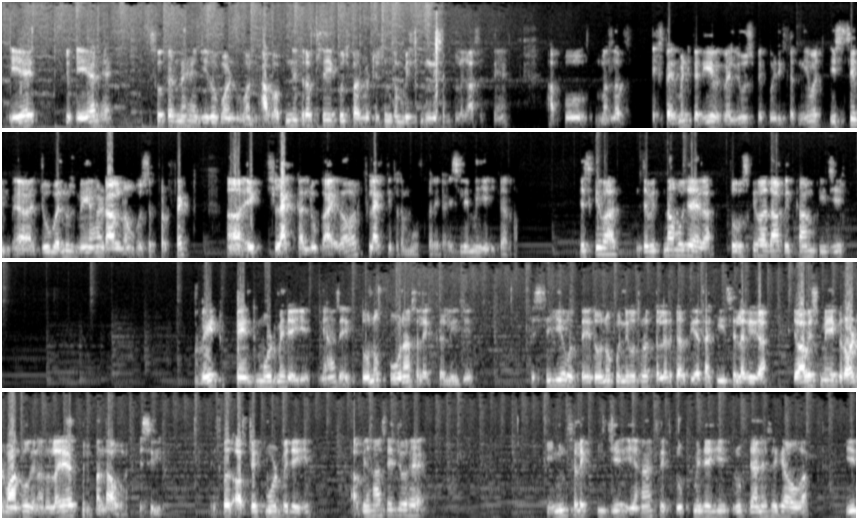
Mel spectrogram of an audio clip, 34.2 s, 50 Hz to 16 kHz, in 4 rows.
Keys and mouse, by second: 0.2 click, 17.5 click, 20.8-23.3 drag, 28.0 click, 30.7 click.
